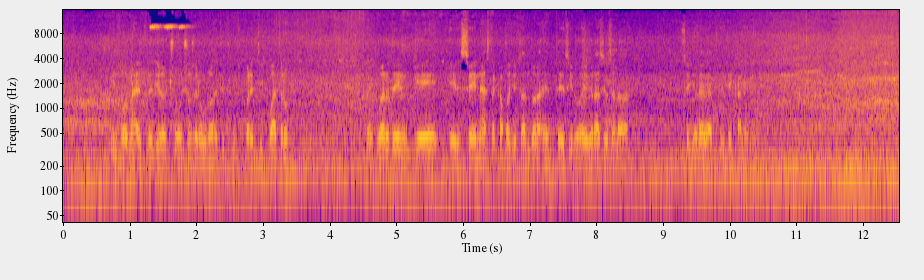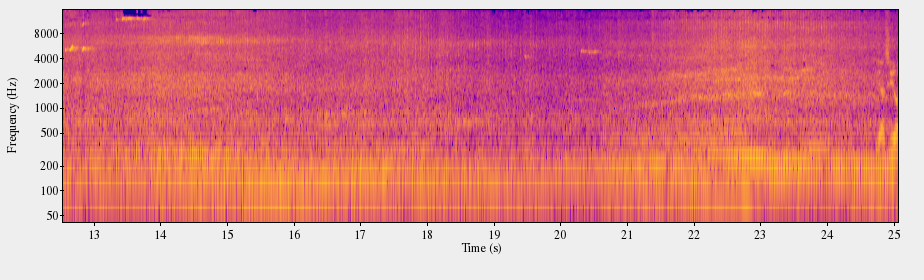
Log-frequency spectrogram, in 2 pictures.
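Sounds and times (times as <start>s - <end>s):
street traffic engine rumble: 0.0s - 25.0s.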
